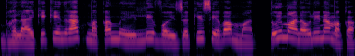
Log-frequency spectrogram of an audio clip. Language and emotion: Goan Konkani, sad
